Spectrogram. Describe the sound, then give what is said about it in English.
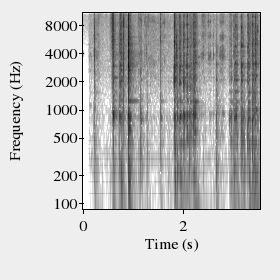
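A can is opened in a kitchen during cooking, heard as a run of irregular sharp clicks, knocks and short scraping rubs at moderate loudness with no voices. “In a can is perfect. Okay, here it is. I will open it up for you.”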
